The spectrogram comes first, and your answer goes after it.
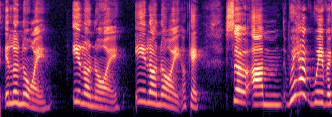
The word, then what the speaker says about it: Illinois: You don't pronounce the S, I guess. Illinois.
